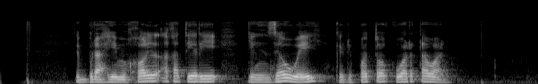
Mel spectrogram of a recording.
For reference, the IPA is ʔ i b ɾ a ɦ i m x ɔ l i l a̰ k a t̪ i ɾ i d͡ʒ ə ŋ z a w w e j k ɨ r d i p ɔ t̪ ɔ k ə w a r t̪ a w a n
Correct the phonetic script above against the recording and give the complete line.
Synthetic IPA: ʔ i b ɾ a ɦ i m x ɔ l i l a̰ k a t̪ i ɾ i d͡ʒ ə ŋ z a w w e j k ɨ r d i p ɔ t̪ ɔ k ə w a r t̪ a w a n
